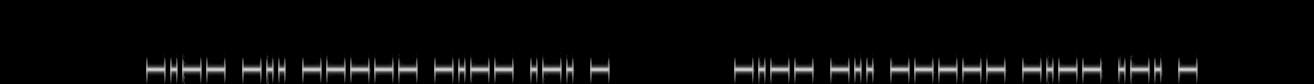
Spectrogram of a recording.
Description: Morse code, heard as a keyed tone, about 20 wpm, 700 Hz. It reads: YD0YRT YD0YRT
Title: DXCC-100 Call Signs - 6 Characters - Repeated 2x - 20wpm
